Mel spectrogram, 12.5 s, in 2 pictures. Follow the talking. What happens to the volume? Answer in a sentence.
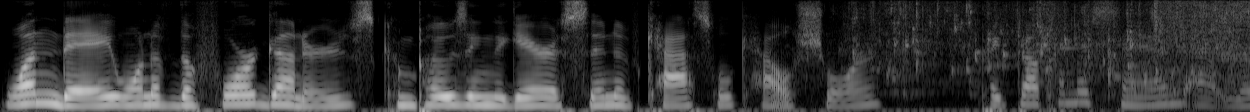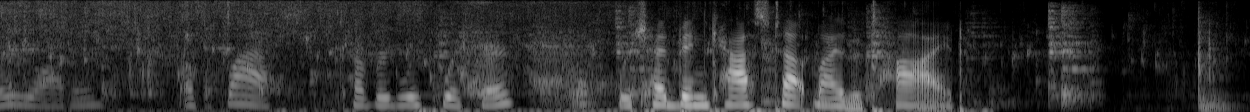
The volume of the talking goes down, then up.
